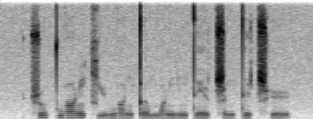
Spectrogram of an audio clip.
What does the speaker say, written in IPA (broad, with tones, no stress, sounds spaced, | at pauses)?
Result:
ʈ͡ʂ u˥˩ t̪ w ɑ˥ ŋ t͡ɕ y̰˨˩ l w ɑ˥˧ ŋ t̪ ɤ˥˩ m ɑ˧˥ ŋ i˥ n t̪ e˧˥ ɪ̯ ʈ͡ʂ ə˥˧ n t̪ i˥˧ ʈ͡ʂʰ ɻ̩˥˩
